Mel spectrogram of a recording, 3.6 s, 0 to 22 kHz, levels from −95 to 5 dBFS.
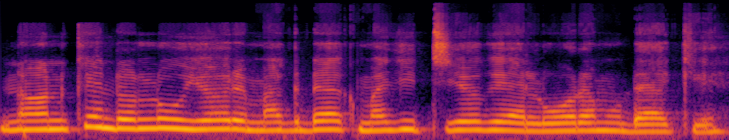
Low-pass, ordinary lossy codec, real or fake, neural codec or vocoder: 19.8 kHz; Opus, 16 kbps; real; none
